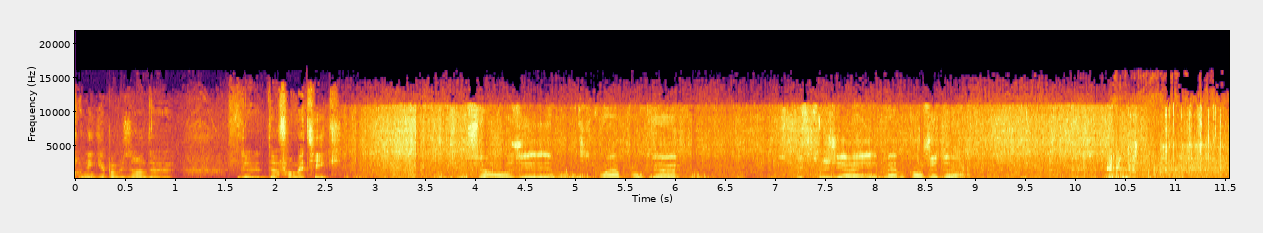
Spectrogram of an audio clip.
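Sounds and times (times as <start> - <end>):
speech: 0.0 - 6.3, 7.2 - 9.1
storm wind roaring at sea aboard a sailboat in a gale: 2.6 - 11.5.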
